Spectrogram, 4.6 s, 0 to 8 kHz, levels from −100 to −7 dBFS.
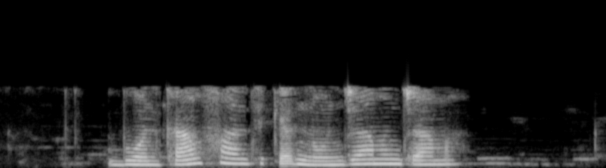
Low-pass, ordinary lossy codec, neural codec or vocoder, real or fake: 7.2 kHz; AAC, 16 kbps; codec, 16 kHz, 8 kbps, FunCodec, trained on Chinese and English, 25 frames a second; fake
